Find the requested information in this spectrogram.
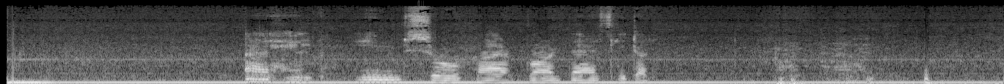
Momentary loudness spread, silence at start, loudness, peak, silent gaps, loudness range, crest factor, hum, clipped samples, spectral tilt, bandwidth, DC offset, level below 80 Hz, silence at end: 9 LU; 0.05 s; -14 LUFS; 0 dBFS; none; 6 LU; 12 dB; none; under 0.1%; -5.5 dB/octave; 16.5 kHz; under 0.1%; -28 dBFS; 0 s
